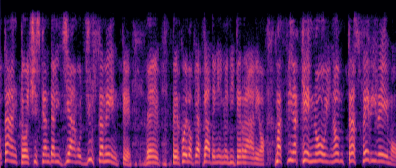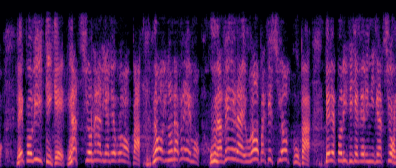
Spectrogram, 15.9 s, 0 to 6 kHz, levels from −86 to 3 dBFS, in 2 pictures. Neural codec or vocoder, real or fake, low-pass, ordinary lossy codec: vocoder, 22.05 kHz, 80 mel bands, HiFi-GAN; fake; 5.4 kHz; none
